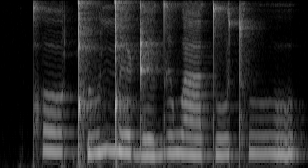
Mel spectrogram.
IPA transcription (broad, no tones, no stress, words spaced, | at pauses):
kʰɔːǃʼɯŋ͡ǃe ɖed̪ɪ waːt̪utʰuː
